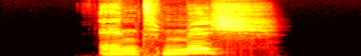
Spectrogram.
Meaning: 1. singular imperative of entmischen 2. first-person singular present of entmischen
- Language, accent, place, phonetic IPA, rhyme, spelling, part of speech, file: German, Germany, Berlin, [ɛntˈmɪʃ], -ɪʃ, entmisch, verb, De-entmisch.ogg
